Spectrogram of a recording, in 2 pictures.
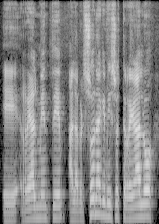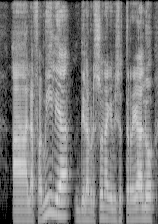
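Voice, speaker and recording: A man in his fifties from Chile with a Chilean accent, hosting a casual unboxing video from a dark home studio on a headset mic, eager and repetitive with many hesitations. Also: on the high side, normal speed, clean tone. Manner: enthusiastic, repetitive, frequent hesitations. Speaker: YouTube host.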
